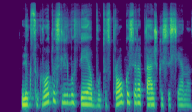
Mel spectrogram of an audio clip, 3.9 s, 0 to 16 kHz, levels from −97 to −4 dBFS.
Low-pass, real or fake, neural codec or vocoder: 14.4 kHz; fake; vocoder, 48 kHz, 128 mel bands, Vocos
